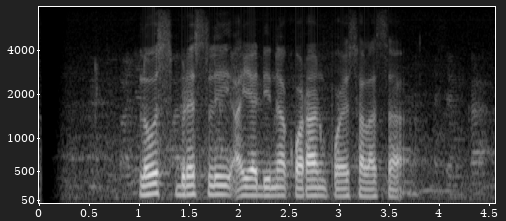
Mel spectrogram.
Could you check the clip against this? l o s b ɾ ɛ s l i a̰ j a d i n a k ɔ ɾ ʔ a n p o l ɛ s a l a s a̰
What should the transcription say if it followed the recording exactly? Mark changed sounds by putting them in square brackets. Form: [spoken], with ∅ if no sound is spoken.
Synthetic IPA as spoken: l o s b ɾ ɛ s l i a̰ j a d i n a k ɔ ɾ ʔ a n p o [∅] ɛ s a l a s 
